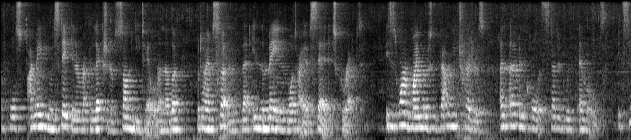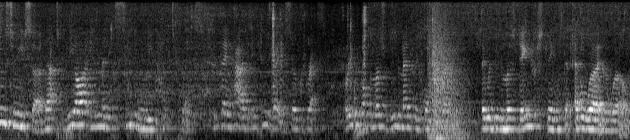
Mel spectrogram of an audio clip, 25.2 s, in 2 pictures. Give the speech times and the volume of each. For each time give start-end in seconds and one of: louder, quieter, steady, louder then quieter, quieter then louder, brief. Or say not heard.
0.0-25.1 quieter then louder.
